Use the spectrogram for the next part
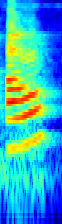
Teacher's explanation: ہے یہ پچھلے حرف سے مل کے بنتا ہے جزم اور واو کی آواز جو ہے وہ ایک الف کے برابر ہوتی ہے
